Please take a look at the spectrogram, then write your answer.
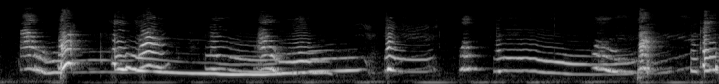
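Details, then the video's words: A group of three Chihuahuas kept as pets joins in a howling concert: long drawn wavering howls that fall in pitch, layered voices, interrupted by short sharp yips and a few barks. "Concierto de chihuahuas"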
